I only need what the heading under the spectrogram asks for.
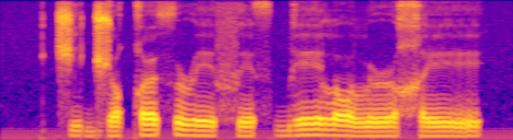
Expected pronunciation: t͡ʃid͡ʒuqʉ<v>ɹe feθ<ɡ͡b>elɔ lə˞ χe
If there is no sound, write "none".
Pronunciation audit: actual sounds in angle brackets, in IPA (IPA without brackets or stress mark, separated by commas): θ, b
